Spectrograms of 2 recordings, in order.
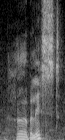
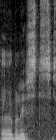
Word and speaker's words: herbalist: We would say in the UK herbalist with a H. And in American they pronounce some herbalists. So you would have an herbalist. Over here it would be a herbalist. Unless you're cocknney then you would you would drop the H anyway. Um so we want to set up a herbalist.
